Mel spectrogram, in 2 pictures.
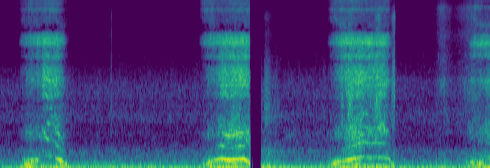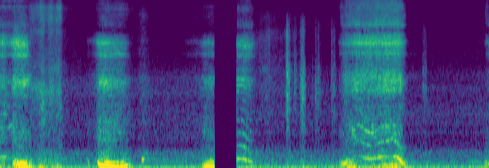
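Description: Slow, low rattling snores on each in-breath with quiet pauses between, about five breaths in twenty seconds; ordinary snoring.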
